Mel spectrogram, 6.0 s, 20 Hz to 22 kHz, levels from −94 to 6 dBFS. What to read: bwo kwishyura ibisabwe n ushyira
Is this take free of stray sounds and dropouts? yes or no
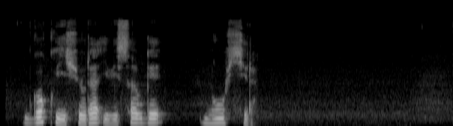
yes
